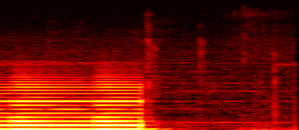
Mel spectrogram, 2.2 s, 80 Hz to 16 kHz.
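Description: Acoustic guitar C3 sample played through Ableton Live's Simpler with looping and a loop crossfade, so the note holds on instead of decaying, swelling slightly about every two-thirds of a second as the loop repeats. It cuts off suddenly just after a second in when the key is released.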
